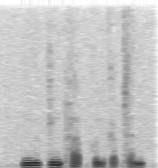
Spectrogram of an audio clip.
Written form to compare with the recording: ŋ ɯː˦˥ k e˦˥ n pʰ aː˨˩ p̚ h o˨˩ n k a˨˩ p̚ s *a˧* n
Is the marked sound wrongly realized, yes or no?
no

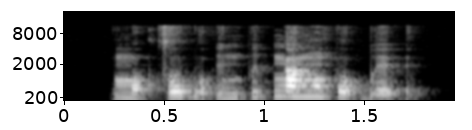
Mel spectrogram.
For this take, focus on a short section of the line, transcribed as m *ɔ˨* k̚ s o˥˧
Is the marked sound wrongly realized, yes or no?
no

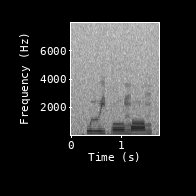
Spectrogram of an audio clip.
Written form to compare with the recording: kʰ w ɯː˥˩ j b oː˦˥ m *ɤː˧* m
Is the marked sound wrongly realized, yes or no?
yes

